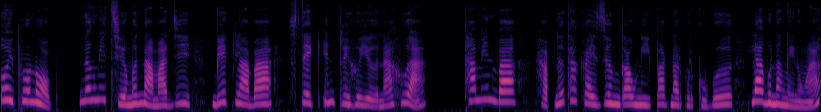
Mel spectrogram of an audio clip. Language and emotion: Bodo, surprised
